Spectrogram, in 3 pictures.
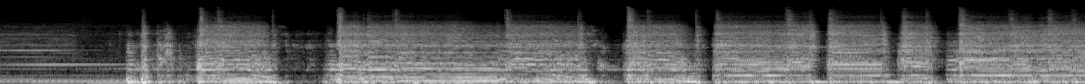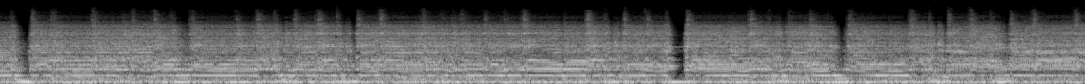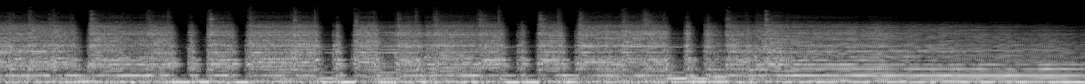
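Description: Gibson Les Paul 1960 reissue with Iron Gear Blues Engine humbucking pickups, played through an overdriven amp: distorted chords and riffs with the notes ringing out and plenty of harmonics. There are short pauses about three and six seconds in, then continuous playing.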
